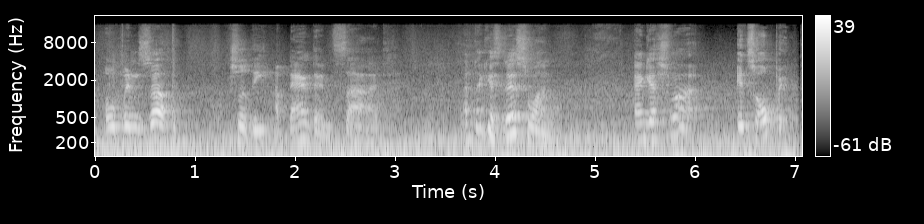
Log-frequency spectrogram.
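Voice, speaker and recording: A man at a fairly slow pace with ordinary pitch variation, music in the background. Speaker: urban explorer vlogger. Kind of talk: casual vlog chat. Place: station. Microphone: phone near.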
